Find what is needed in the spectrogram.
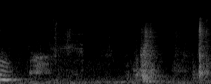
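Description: A wooden door being handled: a soft knock about one and a half seconds in and a sharp click near the end, as of a door being opened.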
